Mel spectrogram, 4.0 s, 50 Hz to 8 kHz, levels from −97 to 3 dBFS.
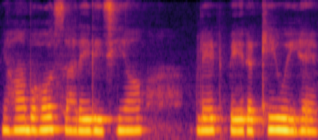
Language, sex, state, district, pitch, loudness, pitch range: Hindi, female, Uttar Pradesh, Jyotiba Phule Nagar, 200 Hz, -14 LUFS, 195-205 Hz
